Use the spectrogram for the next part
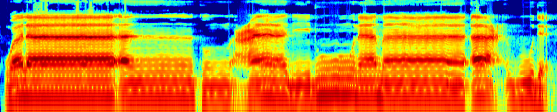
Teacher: Huruf ain, huruf yang tengah tenggorokan, hurufnya tipis dan rendah.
